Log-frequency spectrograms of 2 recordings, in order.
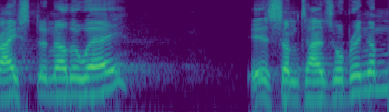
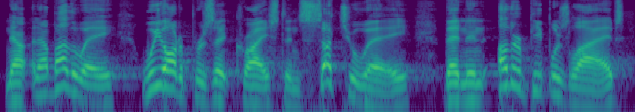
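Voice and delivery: normal talking voice

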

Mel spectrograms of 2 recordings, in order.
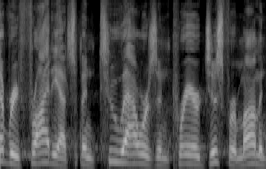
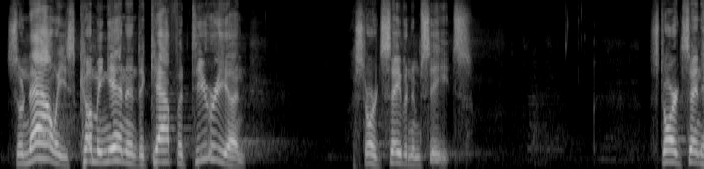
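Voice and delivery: usual speaking voice

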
